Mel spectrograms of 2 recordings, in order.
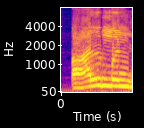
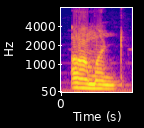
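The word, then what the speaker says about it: almond: pronunciation है mayonnaise mayonnaise दोस्तों आलमंड नहीं इसको प्रोनाउंस करेंगे इसको प्रोनाउंस करेंगे आमंड आमंड आलमंड इसकी गलत प्रोनंसिएशन है और और सही प्रोनंसिएशन क्या है आमंड मेरे साथ कहे आमंड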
